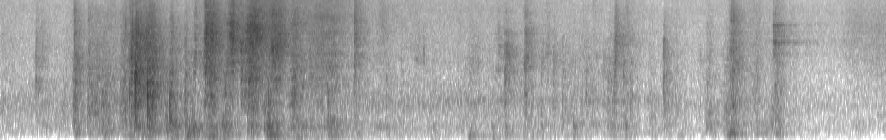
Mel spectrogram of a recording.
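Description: Cat jumping onto and moving about a wooden tabletop: a flurry of thumps and scratchy scrabbling about a second in, then scattered lighter taps and clicks.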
